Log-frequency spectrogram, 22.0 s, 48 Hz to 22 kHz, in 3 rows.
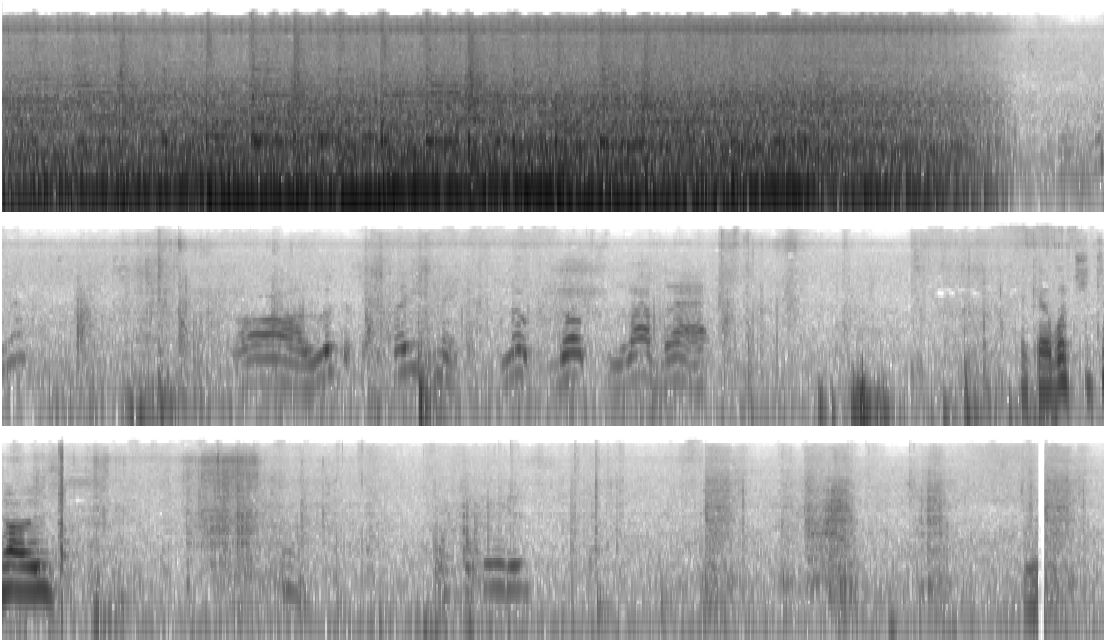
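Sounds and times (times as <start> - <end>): background music beat: 0.0 - 6.6
grain auger machinery running: 0.0 - 6.7.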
